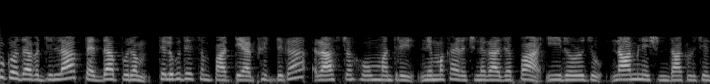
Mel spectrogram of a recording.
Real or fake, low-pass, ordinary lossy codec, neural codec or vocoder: real; 3.6 kHz; none; none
